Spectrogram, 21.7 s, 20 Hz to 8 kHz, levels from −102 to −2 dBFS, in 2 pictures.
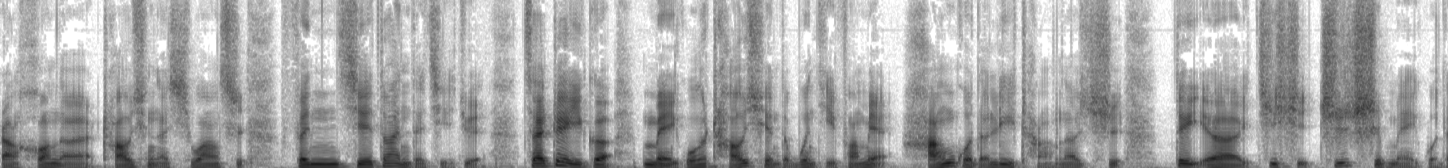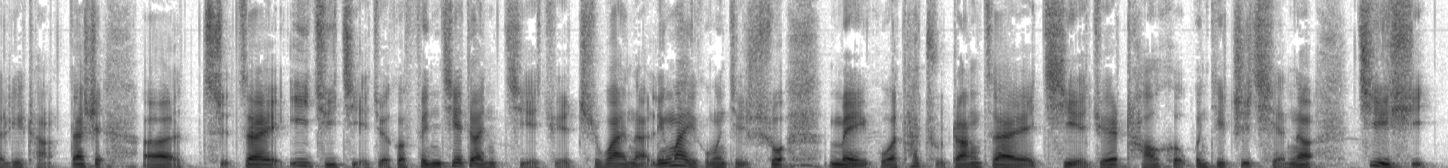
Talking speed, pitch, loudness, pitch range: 245 characters per minute, 100 Hz, -23 LUFS, 90-115 Hz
